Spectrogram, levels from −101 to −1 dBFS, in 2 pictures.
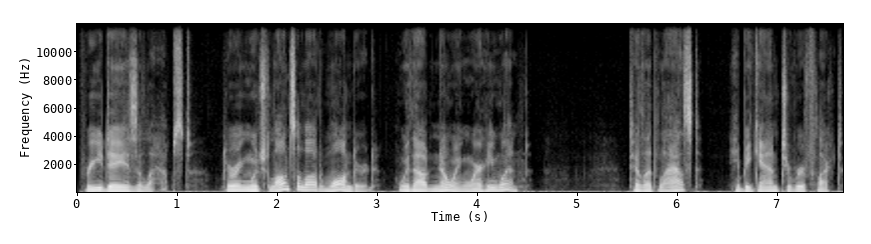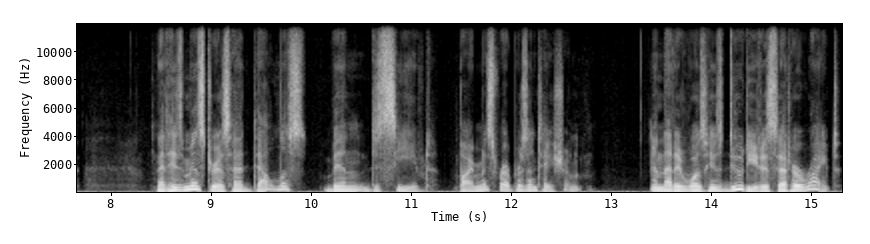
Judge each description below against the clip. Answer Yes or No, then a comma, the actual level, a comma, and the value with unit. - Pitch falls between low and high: Yes, medium, 150 Hz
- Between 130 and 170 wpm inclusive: Yes, average, 150 wpm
